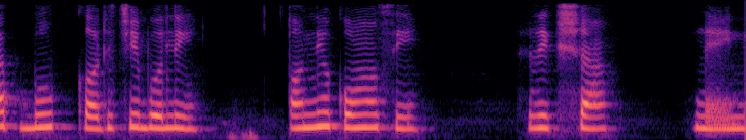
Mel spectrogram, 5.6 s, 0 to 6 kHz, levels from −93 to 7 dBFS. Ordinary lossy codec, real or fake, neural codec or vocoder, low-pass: none; fake; autoencoder, 48 kHz, 32 numbers a frame, DAC-VAE, trained on Japanese speech; 5.4 kHz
